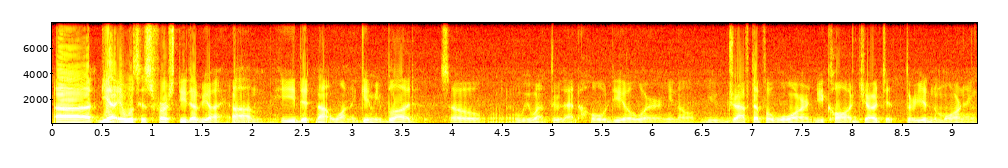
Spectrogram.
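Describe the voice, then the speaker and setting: Over noticeable background noise, a man talks at a fairly quick pace. His very deep, low voice stays monotone, with flat intonation. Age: young. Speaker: former police officer. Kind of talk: casual interview chat. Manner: hesitant, many fillers.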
